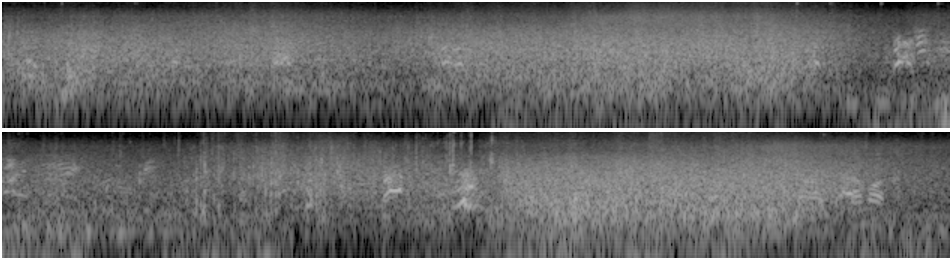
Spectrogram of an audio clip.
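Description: Small waves washing up the beach in slow swells, with a few short dog barks around the middle and again near the end.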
